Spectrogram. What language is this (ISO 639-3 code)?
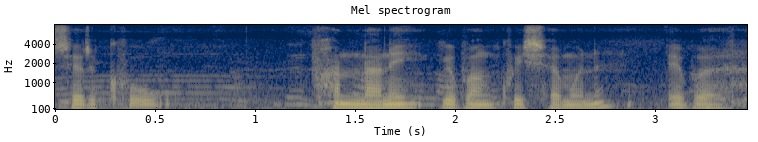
brx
